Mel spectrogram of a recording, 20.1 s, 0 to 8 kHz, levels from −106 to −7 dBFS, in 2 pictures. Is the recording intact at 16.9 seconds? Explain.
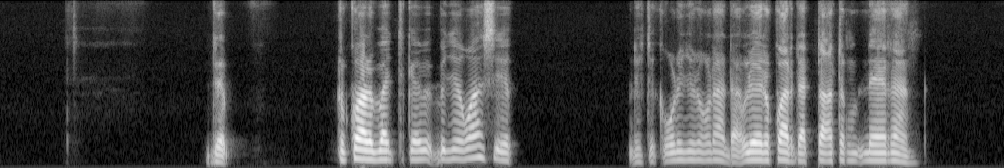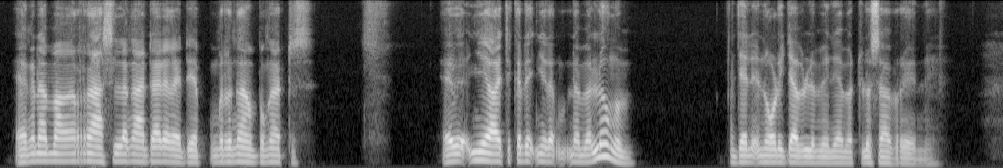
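Yes, the speech at 16.9 seconds is intact, carried through a WebRTC call path whose G.722 coding at 64 kbps leaves nothing above 8 kHz.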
